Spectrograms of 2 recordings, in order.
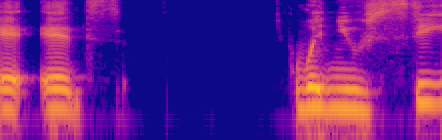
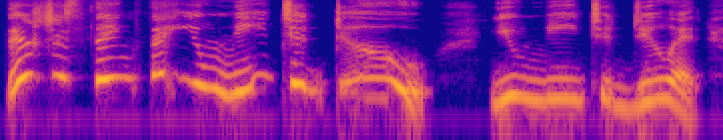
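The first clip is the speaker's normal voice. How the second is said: high-pitched mock scolding of the building owners; calling them out; 10 semitones higher than usual. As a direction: pitch climbs into an exaggerated plea. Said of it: "calling them out on the fact".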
